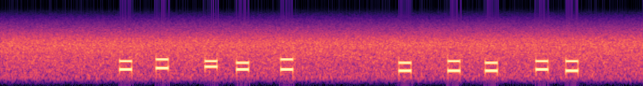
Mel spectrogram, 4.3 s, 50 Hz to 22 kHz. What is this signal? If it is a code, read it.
DTMF, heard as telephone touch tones, dialled by hand, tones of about 80 ms, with radio hiss. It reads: 59046 12152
